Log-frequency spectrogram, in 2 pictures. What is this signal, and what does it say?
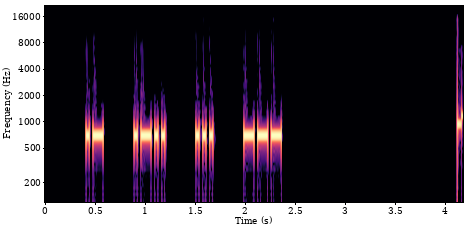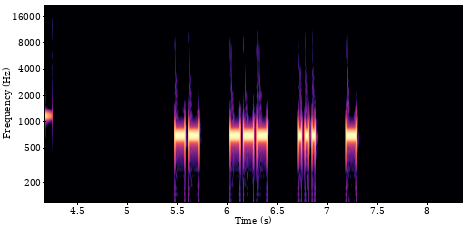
Morse code, heard as a keyed tone, about 36 wpm, spaced as for 20 wpm, 700 Hz. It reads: ALSO MOST
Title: 3x Character Spacing - Top 200 Words - 35wpm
